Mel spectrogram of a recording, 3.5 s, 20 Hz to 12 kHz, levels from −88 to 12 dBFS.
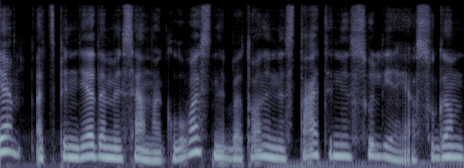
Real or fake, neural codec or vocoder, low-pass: fake; autoencoder, 48 kHz, 128 numbers a frame, DAC-VAE, trained on Japanese speech; 10.8 kHz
